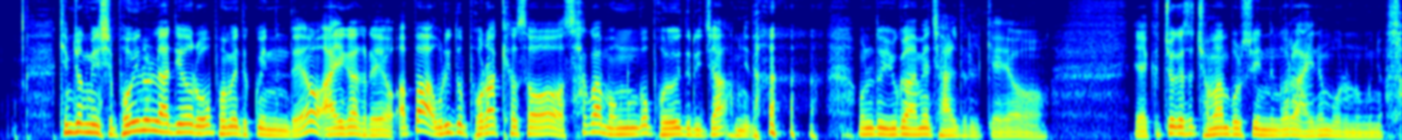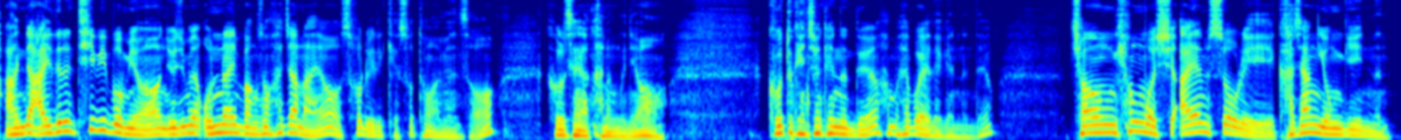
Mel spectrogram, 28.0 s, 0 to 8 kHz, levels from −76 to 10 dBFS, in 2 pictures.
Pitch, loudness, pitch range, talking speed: 135 Hz, -16 LUFS, 110-155 Hz, 335 characters per minute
